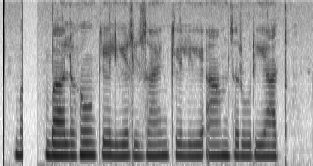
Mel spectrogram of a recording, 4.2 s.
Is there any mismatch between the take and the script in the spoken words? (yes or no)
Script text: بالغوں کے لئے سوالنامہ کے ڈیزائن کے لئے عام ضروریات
yes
